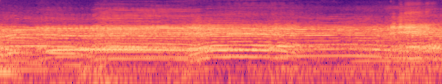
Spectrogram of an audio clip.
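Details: Hungry sheep and lambs indoors on a farm during a winter storm, loudly calling for food at feeding time; many overlapping wavering bleats form a dense continuous chorus with no pauses.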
